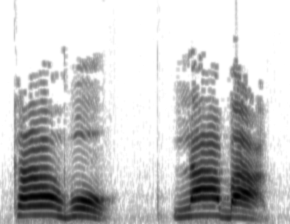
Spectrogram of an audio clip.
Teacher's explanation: Bilabiales porque hacen uso de los dos labios y sonoras porque movimentan las cuerdas vocales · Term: fricativas, bilabiales sonoras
